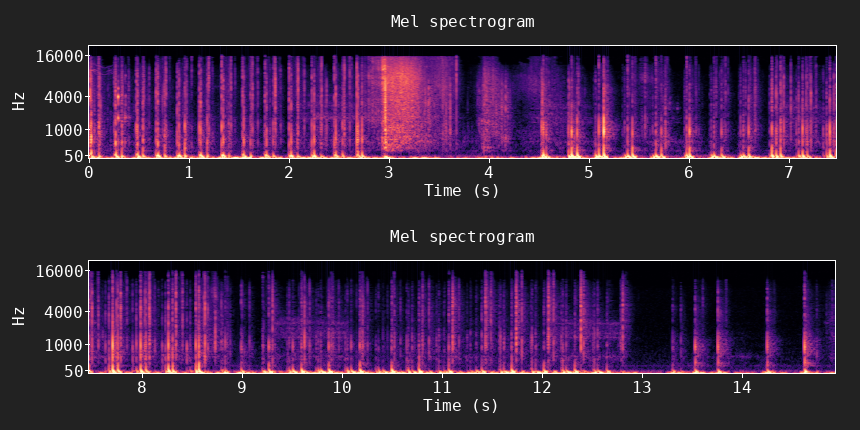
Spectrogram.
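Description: Fingertips scratch and tap along the ridges of a long, hollow, yellow, ribbed corrugated plastic flexible tube held horizontally. The result is a rapid, uneven stream of short, dry clicks and scrapes with a low, hollow thump under each one, broken by a brief rough rasping burst near the three-second mark. The tapping becomes sparser and quieter near the end.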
